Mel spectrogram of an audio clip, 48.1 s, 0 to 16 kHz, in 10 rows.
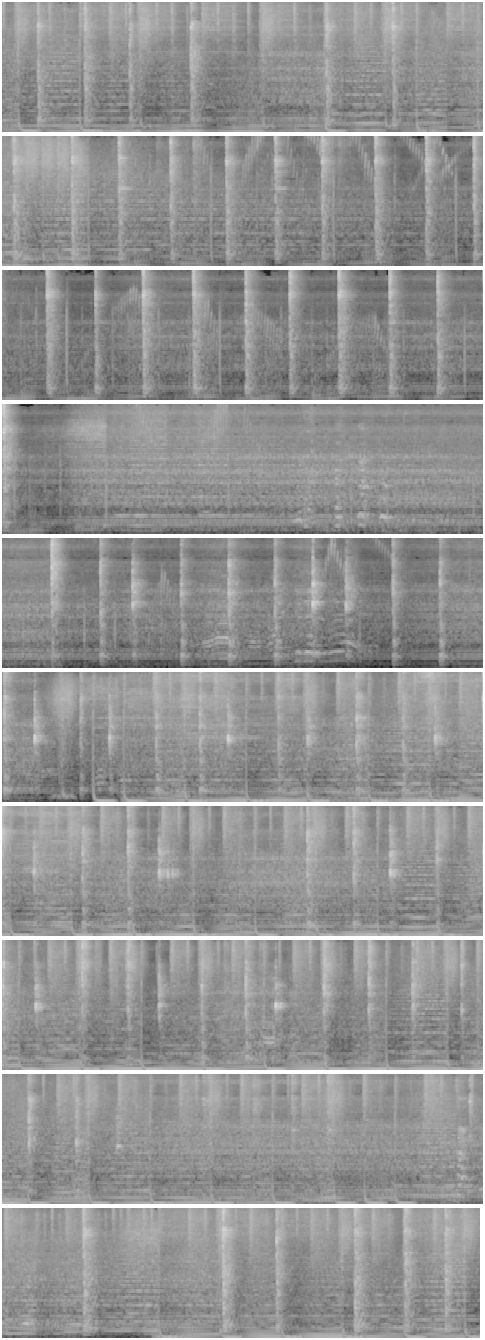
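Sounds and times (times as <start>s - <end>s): sledgehammer strikes on anvil: 5.9s - 14.6s.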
